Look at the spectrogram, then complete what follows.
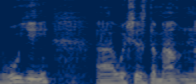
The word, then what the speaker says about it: Wuyi: mu he mountain so mookie is kind of like a cantonese pronunciation of wu yi uh which is the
